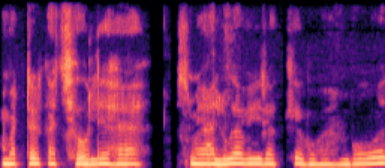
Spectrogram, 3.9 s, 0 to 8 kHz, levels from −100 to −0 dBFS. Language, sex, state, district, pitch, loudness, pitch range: Hindi, female, Bihar, Araria, 235 Hz, -14 LUFS, 225-245 Hz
